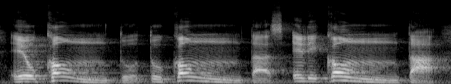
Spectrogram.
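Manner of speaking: slow, stretched CON in "conto", "contas", "conta"; stress on CON. Shown as a demonstration. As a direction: lean long on the first syllable of "conto", "contas", "conta". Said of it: "Onde está a sílaba tônica?". (tônica alongada no CON de "conto", "contas", "conta")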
